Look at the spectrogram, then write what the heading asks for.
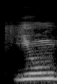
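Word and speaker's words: Jung: Karl यूंग की या Karl जंग की, जिस हिसाब से प्रोनाउंस करना चाहो, ये उसकी थ्योरी है, मैं कार्ल यूंग बोलती हूँ।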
